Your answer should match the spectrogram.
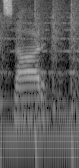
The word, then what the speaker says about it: Snod: But until next episode, my name is Snod. It rhymes with Odd and I'm out.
